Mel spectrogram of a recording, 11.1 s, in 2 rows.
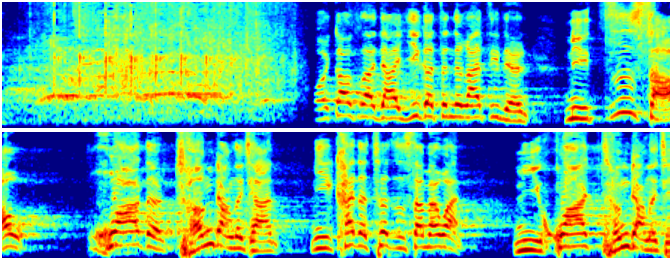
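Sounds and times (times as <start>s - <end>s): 
audience applause: 0.0s - 2.6s
speech: 2.7s - 11.1s.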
